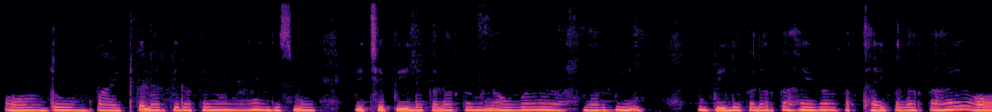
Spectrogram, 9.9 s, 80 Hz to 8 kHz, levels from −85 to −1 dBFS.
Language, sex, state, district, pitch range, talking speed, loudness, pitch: Hindi, female, Uttar Pradesh, Budaun, 210-230 Hz, 175 wpm, -27 LUFS, 220 Hz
